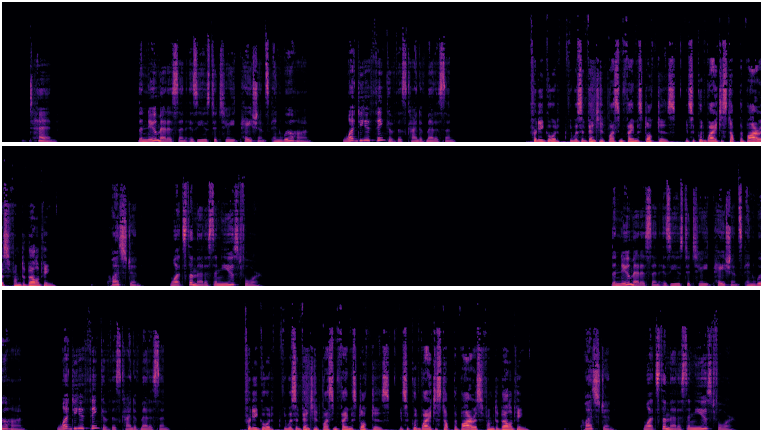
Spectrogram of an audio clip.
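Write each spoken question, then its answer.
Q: What's the medicine used for?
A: To treat patients and stop the virus from developing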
